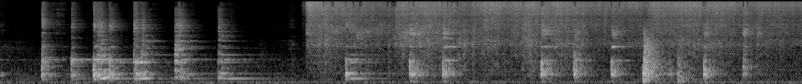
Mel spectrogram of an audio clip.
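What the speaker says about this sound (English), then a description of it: "So now I'm going to reignite, and I'm going to put in my garlic and ginger." Metal clanks and scrapes in a wok at first, then garlic and ginger drop into hot oil and break into a loud, steady sizzle, with stirring scrapes and knocks repeating over the frying.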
